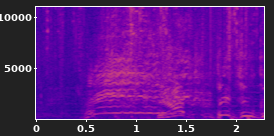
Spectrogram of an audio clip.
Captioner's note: horse neighing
